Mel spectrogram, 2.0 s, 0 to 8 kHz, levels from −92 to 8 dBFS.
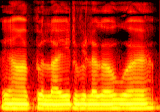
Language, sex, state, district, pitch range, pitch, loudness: Hindi, male, Jharkhand, Deoghar, 110-115 Hz, 115 Hz, -12 LUFS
